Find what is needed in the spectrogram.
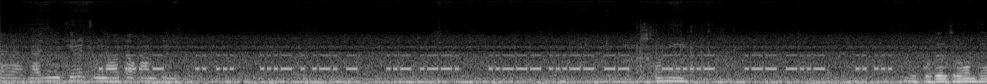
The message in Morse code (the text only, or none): ANT IS VERT UP 23M - WX IS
